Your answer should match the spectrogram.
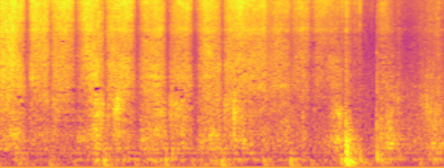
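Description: Fingers raking and crumbling through a heap of dry Ajax powdered cleanser: a dry, gritty hiss in quick repeated strokes, about four a second. There is a soft thump about three and a half seconds in.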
